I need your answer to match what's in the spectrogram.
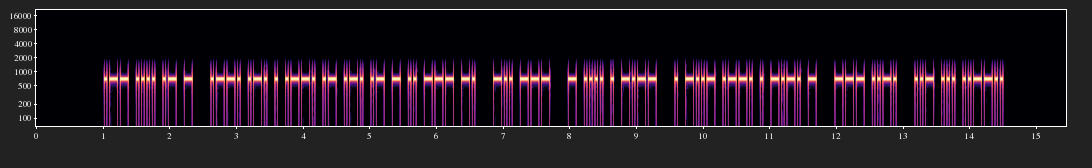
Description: Morse code, heard as a keyed tone, about 30 wpm, 700 Hz. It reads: WHAT PREPARATION DO THEY EXPECT OF US?
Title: Sentences from Top 1400 Words 30wpm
